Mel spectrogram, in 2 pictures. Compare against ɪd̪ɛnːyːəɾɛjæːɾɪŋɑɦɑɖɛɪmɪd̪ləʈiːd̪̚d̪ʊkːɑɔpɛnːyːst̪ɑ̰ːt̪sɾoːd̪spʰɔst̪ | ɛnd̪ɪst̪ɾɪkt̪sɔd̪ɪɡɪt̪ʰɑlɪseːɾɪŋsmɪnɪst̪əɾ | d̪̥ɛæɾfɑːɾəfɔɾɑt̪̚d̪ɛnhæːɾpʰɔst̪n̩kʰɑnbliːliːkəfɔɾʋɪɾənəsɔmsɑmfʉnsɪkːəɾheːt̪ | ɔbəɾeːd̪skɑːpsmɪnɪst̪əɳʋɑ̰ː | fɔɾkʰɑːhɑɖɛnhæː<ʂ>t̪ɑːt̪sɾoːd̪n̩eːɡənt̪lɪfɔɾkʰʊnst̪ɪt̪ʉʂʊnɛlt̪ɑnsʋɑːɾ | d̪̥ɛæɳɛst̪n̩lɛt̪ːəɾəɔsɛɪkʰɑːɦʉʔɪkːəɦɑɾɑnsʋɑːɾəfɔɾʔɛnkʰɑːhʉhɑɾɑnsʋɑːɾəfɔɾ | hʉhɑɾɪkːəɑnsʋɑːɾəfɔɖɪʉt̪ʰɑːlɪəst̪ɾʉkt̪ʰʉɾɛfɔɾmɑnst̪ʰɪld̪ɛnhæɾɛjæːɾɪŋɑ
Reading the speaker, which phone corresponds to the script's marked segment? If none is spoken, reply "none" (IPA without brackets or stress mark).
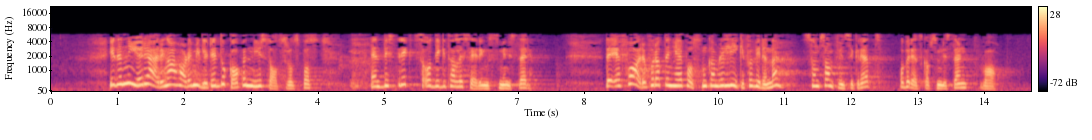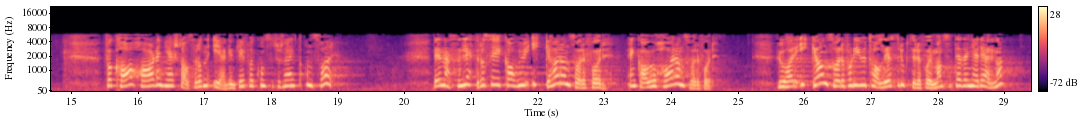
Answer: ʂ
